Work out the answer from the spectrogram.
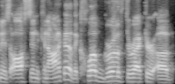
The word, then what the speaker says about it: Canonica: a weird last name canonica the way i like to get you to memorize it or remember it is it it rhymes with harmonica so those of the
